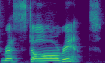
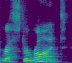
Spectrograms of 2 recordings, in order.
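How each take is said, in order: First: Slow "restaurant" as res-tar-ant; drawn-out "restaurant", every syllable fully voiced; spelling pronunciation. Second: "restaurant" as res-ter-ont; everyday "restaurant" ending in ont; usual pronunciation. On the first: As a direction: say "restaurant" slowly with ah, then short a. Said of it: "it's restaurant". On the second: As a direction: say "restaurant" casually with a weak middle "ter". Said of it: "Instead of restaurant". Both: Shown as a demonstration.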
